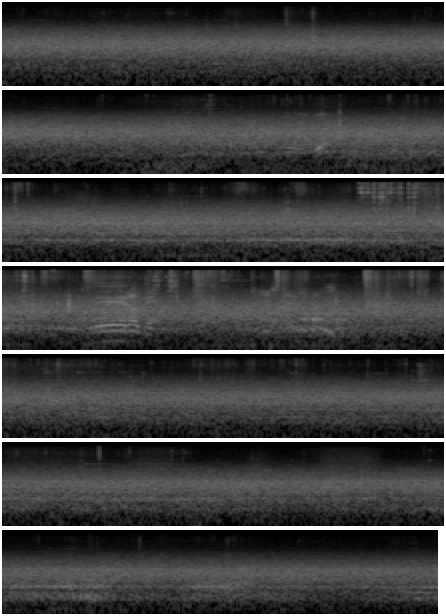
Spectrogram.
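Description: Faint, indistinct voices over a steady outdoor background hiss, with a few light clicks and a short rising sound about halfway through.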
